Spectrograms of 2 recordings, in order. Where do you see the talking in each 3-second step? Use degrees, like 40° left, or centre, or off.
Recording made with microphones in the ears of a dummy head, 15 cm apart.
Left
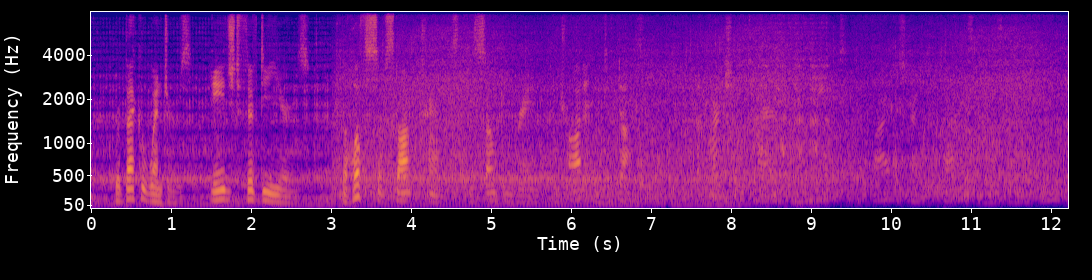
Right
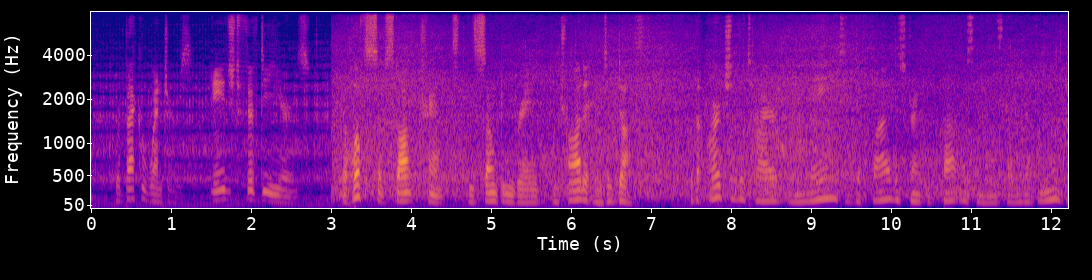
50° left, 20° right, 60° right, 70° right.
